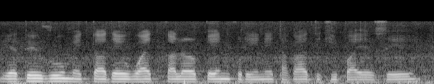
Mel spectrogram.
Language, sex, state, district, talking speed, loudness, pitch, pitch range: Nagamese, male, Nagaland, Dimapur, 140 wpm, -14 LUFS, 125 Hz, 115-125 Hz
